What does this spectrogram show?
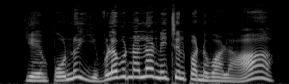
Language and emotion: Tamil, surprised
